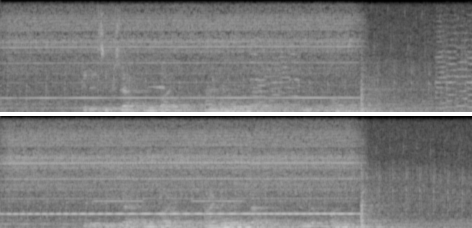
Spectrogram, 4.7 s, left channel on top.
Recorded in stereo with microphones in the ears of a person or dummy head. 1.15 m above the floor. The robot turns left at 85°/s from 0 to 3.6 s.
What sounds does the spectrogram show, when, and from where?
0.8 s a man speaking: 70° left, 1.6 m; by 3.5 s 155° right, 1.6 m
3.6 s a drawer: 20° right (ahead or behind), 0.5 m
